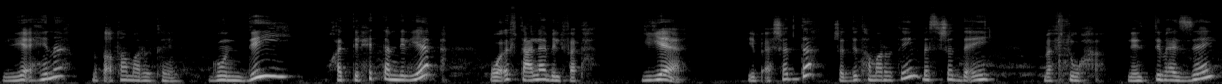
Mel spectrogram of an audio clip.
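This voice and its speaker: A woman's voice: medium pitch, big pitch swings, fast talker, a little mellow, husky. A woman teacher with an Egyptian accent, giving a spelling and dictation lesson to children, sounding out letters and syllables one by one. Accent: Egyptian Arabic.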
